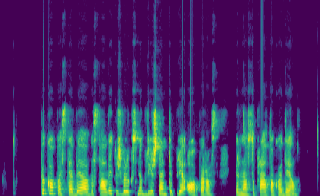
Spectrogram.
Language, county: Lithuanian, Alytus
